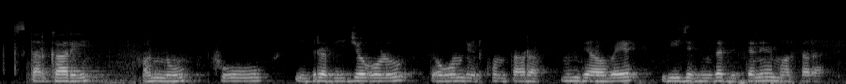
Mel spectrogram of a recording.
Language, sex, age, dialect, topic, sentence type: Kannada, male, 31-35, Northeastern, agriculture, statement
